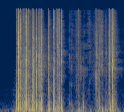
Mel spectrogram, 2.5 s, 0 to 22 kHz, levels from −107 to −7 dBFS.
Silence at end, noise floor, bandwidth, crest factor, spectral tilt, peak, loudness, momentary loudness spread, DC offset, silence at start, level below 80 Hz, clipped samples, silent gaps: 0.15 s; -55 dBFS; 17 kHz; 34 dB; -2 dB/octave; -2 dBFS; -32 LUFS; 15 LU; under 0.1%; 0.3 s; -46 dBFS; under 0.1%; none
